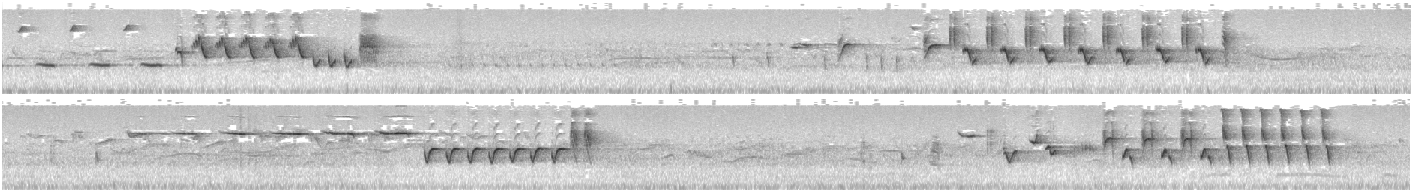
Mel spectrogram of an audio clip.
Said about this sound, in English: The British countryside is home to a vast array of creatures, but few whose song is quite as melodious as this nightingale, recorded by Philip Radford in Gloucestershire, England.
